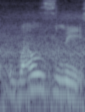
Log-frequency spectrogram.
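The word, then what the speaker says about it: Wellesley: All right, we've made it to Welssley Street. The S is pronounced more like a zed.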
